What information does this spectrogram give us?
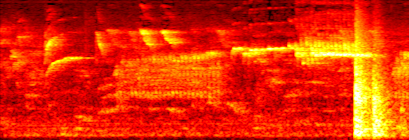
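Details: Canary in a song called unique: sliding whistled notes and a sustained high tone, building into a loud harsh burst near the end.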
